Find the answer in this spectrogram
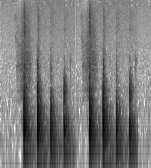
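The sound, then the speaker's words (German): Two sets of four firm knocks on the door of a small doghouse, clear, each series evenly spaced with a short pause between the groups. “An der Tür des kleinen Hundehäuschens klopfte es.”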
